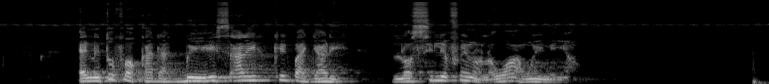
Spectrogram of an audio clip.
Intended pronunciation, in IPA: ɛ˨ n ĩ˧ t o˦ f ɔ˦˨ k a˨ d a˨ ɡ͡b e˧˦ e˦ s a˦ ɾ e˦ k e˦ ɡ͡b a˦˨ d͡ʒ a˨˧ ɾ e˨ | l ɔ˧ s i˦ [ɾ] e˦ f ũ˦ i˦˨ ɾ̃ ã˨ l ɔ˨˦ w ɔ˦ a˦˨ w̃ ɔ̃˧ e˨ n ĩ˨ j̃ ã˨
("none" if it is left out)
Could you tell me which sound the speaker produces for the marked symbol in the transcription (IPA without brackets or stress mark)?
l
